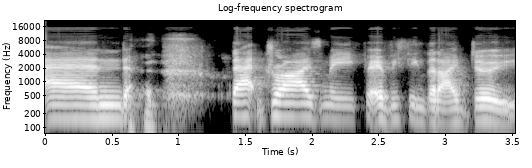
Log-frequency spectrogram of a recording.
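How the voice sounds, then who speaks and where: A woman with an Australian accent, very deep and low in pitch, fairly slow and fairly even in intonation. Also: quiet background. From Adelaide, South Australia. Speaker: podcast guest, urological surgeon. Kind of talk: interview answer. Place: home room. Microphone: video call.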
